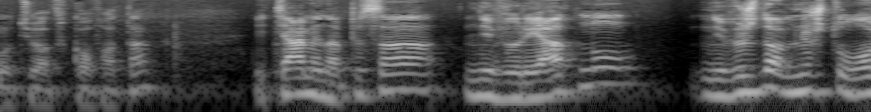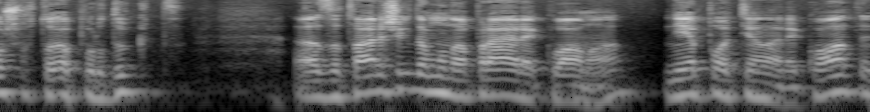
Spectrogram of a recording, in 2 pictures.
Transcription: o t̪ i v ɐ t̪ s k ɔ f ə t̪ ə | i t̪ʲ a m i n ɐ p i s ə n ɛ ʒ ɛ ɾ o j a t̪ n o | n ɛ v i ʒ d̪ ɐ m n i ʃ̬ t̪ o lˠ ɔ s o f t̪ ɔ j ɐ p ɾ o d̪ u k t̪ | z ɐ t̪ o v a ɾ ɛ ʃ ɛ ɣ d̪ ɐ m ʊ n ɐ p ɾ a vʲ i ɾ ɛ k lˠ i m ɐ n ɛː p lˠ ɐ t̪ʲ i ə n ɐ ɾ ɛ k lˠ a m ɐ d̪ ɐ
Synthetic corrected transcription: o t̪ i v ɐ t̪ f k ɔ f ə t̪ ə | i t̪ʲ a m i n ɐ p i s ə n ɛ v ɛ ɾ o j a t̪ n o | n ɛ v i ʒ d̪ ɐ m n i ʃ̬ t̪ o lˠ ɔ ʃ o f t̪ ɔ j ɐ p ɾ o d̪ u k t̪ | z ɐ t̪ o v a ɾ ɛ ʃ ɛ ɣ d̪ ɐ m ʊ n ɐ p ɾ a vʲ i ɾ ɛ k lˠ a m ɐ n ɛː p lˠ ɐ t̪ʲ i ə n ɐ ɾ ɛ k lˠ a m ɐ t̪ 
